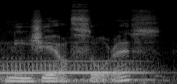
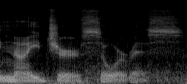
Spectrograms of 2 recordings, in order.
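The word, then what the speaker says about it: Nigersaurus: Here is the nijosaurus. This is a French one, but uh I that's what they pronounced it as in Jurassic Peak, but I think phonetically English speakers might call it a nigerosaurus.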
